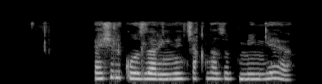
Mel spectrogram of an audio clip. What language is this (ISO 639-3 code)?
uzb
